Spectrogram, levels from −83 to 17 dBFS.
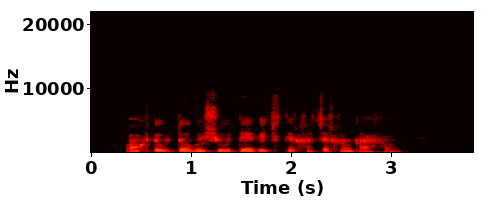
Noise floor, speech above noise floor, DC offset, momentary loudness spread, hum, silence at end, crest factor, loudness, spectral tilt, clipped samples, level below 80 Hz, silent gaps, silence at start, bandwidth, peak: -83 dBFS; 41 dB; under 0.1%; 8 LU; none; 0.75 s; 18 dB; -42 LUFS; -4.5 dB/octave; under 0.1%; -74 dBFS; none; 0.35 s; 13.5 kHz; -26 dBFS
